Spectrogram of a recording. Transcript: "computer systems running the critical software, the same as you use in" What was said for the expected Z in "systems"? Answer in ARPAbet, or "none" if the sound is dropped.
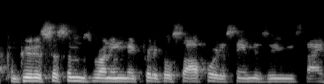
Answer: Z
